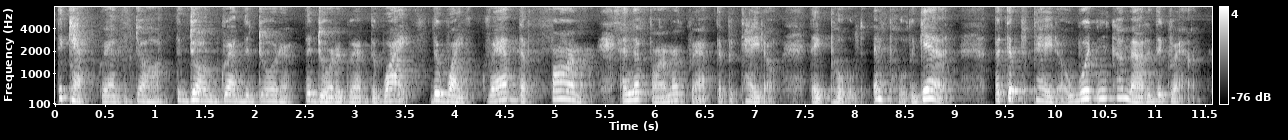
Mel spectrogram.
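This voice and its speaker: Lady teacher doing storytime for little kids, simple clear wording, stretches the big words, kinda echoey room. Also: on the low side, lively intonation, moderate pace, warm tone. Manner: simple, instructive phrasing aimed at young children. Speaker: teacher reading to children. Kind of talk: animated children's picture book read-aloud.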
